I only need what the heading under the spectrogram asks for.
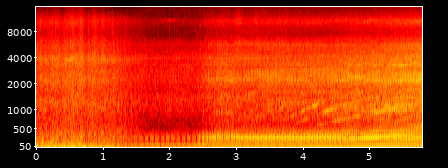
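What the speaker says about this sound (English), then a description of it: "that exhaust sounds so good" A Yamaha Tenere 700 motorcycle with a Yoshimura exhaust runs close by, settling from a rough idle into a steady, rising drone as the rider throttles up.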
